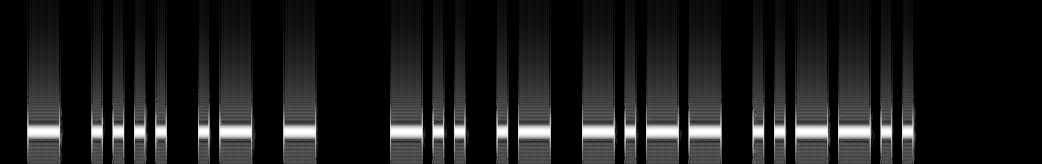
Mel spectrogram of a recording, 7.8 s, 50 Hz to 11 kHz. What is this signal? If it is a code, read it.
Morse code, heard as a keyed tone, about 15 wpm, 700 Hz. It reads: THAT DAY?
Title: Sentences from Top 1600 Words 15wpm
